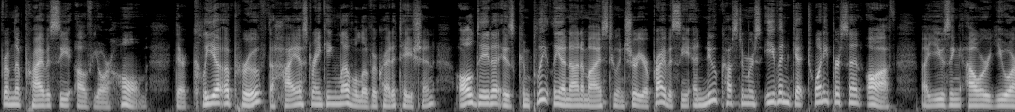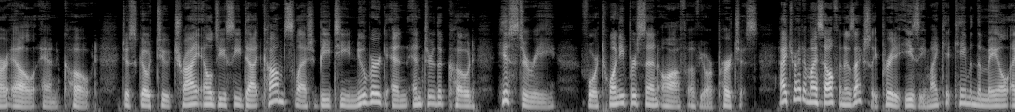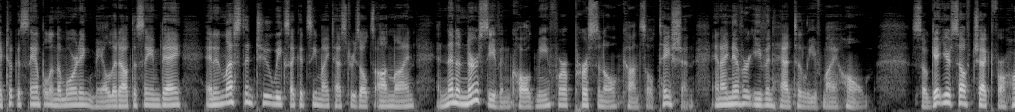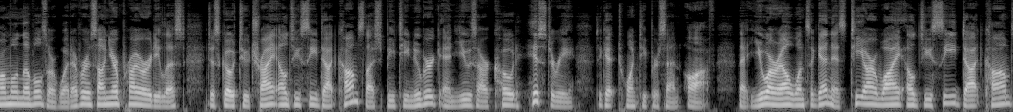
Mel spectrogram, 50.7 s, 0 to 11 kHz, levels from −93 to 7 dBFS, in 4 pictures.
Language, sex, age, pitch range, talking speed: English, male, 30-49, 120-155 Hz, 180 wpm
